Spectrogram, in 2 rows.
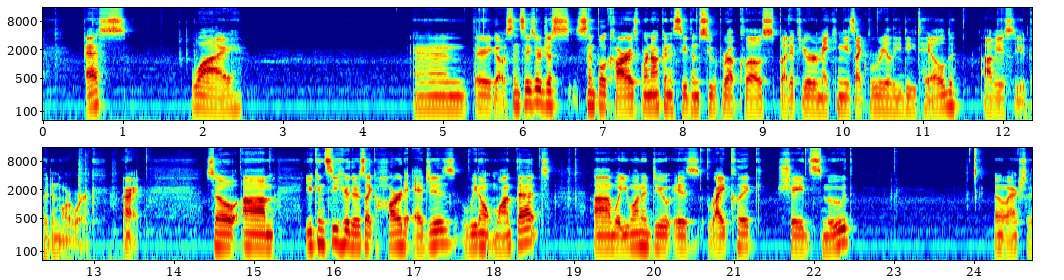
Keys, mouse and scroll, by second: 0.5 s, 5.7-6.1 scroll down 2, 6.2 middle click, 6.9 scroll down 2, 7.5 scroll down 2, 7.9 middle click, 8.3 scroll up 3, 8.7 middle click, 9.5 middle click, 9.5-10.2 scroll up 2, 10.4 middle click, 11.6 scroll down 1, 12.8 Tab, 13.4 middle click, 14.8 middle click, 15.0 middle click, 17.7 middle click, 18.2 middle click, 20.6 right click, 23.0 middle click.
